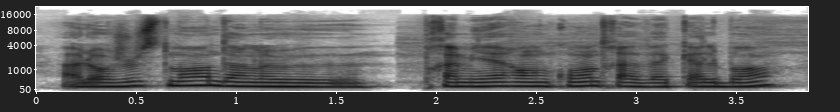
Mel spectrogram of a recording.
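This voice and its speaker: A man with a Portuguese accent speaks in a fairly high pitch with monotone, flat intonation. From Brazil, Recife. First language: Portuguese (speaking French). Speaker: circus artist. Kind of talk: interview.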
